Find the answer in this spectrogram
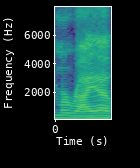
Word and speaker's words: Maraya: My name is Maraya, like Mariah Carey.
